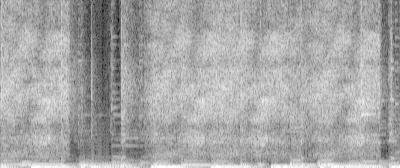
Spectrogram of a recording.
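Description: Background music with a stepping bass line, over the steady scratching of a felt-tip marker drawing lines on cardboard.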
